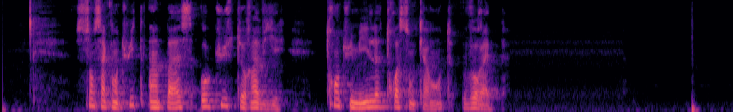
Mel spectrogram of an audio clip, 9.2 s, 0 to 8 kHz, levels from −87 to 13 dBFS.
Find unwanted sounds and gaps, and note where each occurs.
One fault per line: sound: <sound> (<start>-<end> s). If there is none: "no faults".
no faults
